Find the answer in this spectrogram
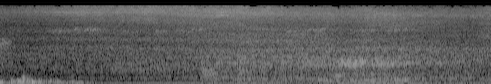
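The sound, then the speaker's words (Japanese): A car engine climbing a slope in Kiyosato hums as a steady low rumble, with a slightly strained, higher whine rising in the middle as the accelerator is pressed to get up the hill, with no one talking. “ここのね、坂を上がってくる車っていうのは、エンジン音がね、結構甲高いというか、まあ、アクセル踏んでいかないとですね、なかなか上がらないので、あの、なかなかね、車の走行音って高くなっちゃうんですけどね。”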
